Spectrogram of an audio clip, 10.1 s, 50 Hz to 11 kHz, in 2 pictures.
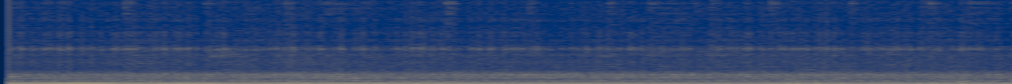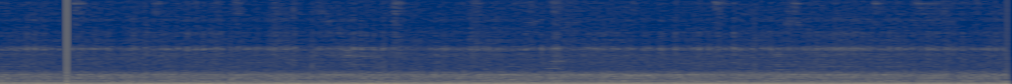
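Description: Inside the cabin of a BMW E36 M3 cruising on a highway: its straight-six engine drones on one steady note over low road and tyre rumble. A brief click comes about halfway through.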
